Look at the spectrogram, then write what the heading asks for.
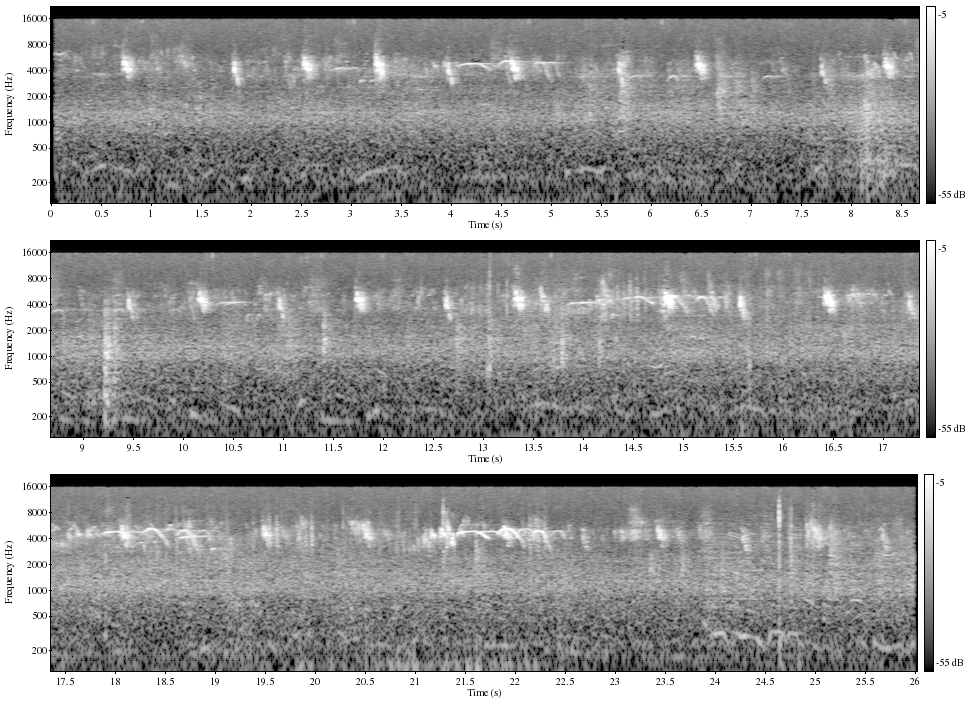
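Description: Small birds chirping outdoors: short, sharp high chirps about once or twice a second, with a few brief warbling trills, over a faint steady background noise.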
